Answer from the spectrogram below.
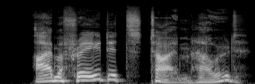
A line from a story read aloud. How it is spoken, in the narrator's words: said in a remarkably calm voice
